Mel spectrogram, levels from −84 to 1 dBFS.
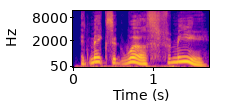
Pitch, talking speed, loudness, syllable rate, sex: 180 Hz, 210 wpm, -15 LUFS, 5.2 syllables/s, male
